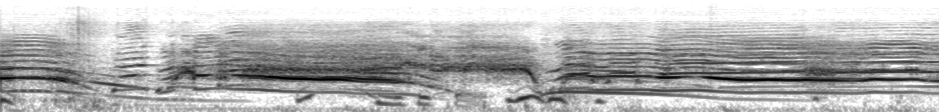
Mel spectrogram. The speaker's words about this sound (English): And the other boys are shouting at him. They're telling him to shut up. They're telling him not to cry because he's a boy.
